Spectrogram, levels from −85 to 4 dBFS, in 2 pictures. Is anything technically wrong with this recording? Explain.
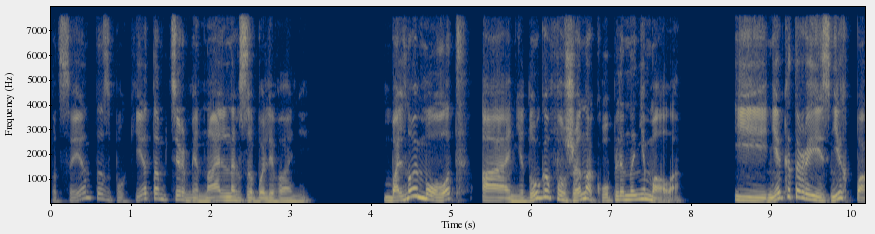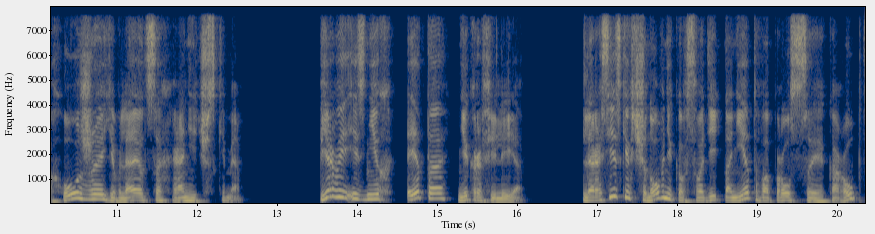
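Yes, there are two kinds of fault in this speech.

Microphone volume stepped up, at 1.17 s: the call software judged the input too quiet and raised the microphone gain in a single jump of about 7 dB. Speech and background noise both become abruptly louder at that instant rather than rising gradually.

Short concealed packet loss, at 5.64–5.68 s (just before "недугов уже"), 6.86–6.93 s (just after "недугов уже"), 7.62–7.66 s and 18.46–18.50 s (between "российских чиновников" and "на нет"): each time about 20 ms of audio arrived too late to decode. The receiver patched the gap by extending the preceding sound and then crossfading back, which is heard as a brief smear or wobble.

The audio also carries nothing above 8 kHz, which fits a wideband call codec such as G.722.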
